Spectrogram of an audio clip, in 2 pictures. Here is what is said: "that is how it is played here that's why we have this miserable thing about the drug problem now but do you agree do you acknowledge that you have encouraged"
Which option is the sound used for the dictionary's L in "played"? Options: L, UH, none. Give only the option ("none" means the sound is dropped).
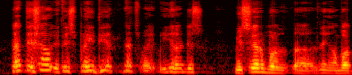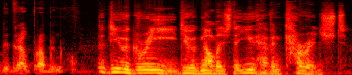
none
